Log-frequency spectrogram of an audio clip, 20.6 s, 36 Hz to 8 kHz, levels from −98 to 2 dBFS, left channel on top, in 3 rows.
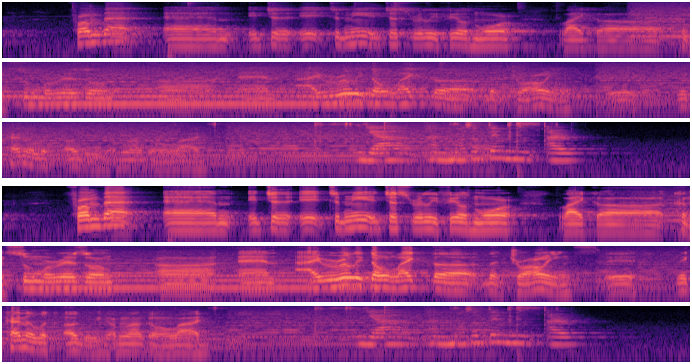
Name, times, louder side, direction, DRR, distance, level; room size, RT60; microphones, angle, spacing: voice 1, 0.7-1.3 1.6-5.1 5.6-8.0 8.4-12.6 12.9-13.2 13.6-15.8, right 7 dB, 80° right, 0.4 m, -32 dB
sound 1, 6.2-18.7, left 3 dB, 55° left, 1.1 m, -44 dB
Bowed string instrument, 6.4-11.9, equal, 15° right, 0.8 m, -44 dB
voice 2, 16.9-19.6, left 4 dB, 25° left, 0.4 m, -38 dB
9.4 x 7.4 x 6.7 m
head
